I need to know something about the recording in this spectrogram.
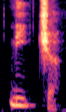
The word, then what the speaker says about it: Nietzsche: The first bit should sound like ni, the second like ch, Nietzsche.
